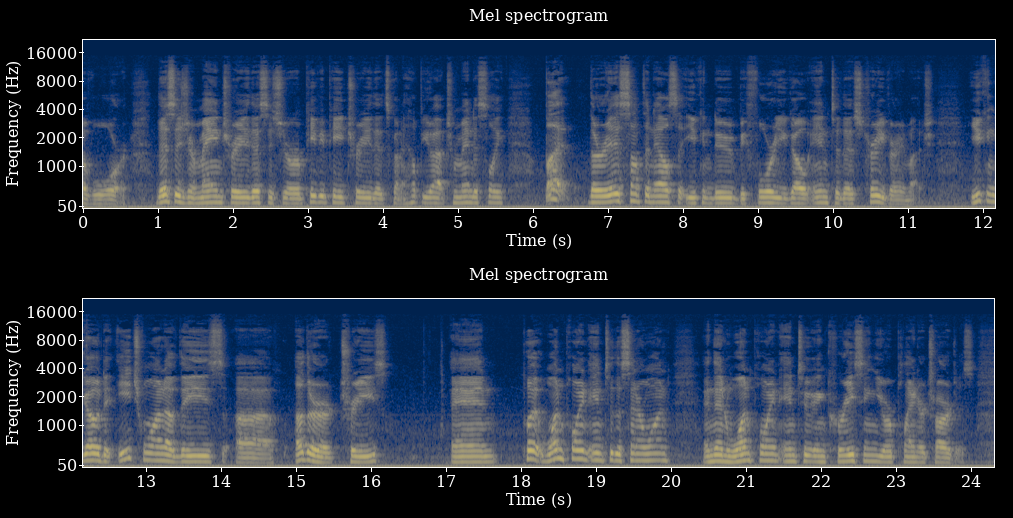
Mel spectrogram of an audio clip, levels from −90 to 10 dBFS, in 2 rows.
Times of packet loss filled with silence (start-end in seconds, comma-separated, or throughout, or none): none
